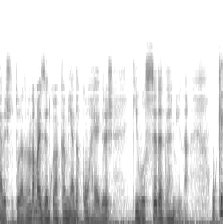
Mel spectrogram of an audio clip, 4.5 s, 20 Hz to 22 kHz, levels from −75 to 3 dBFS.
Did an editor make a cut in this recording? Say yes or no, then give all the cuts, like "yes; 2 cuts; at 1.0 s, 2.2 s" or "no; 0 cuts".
yes; 1 cut; at 1.0 s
